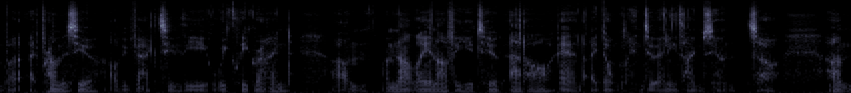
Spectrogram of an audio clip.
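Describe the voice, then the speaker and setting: Young male ASMR reader, very low and gravelly, congested and a bit nasal, soft and hesitant with frequent whispers. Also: slight background noise. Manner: soft, slow, many ums and likes, drifting into whispers. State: stuffed up, slightly nasal after a cold. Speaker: ASMR YouTuber. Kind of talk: soft-spoken ASMR reading.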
